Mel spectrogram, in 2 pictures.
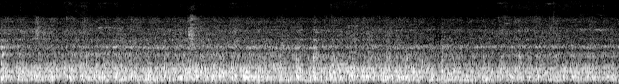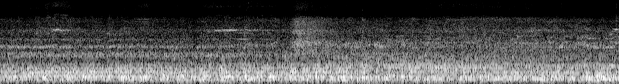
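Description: NJ Transit passenger train of double-deck coaches rolling past at a grade crossing: the steady, loud rumble of its wheels on the rails.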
